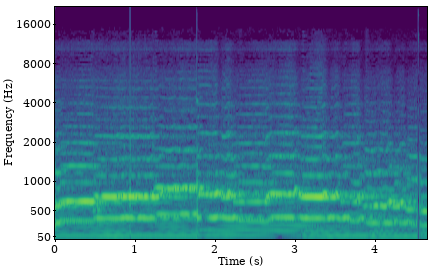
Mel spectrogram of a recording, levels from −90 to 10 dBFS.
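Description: At 0.93 s there is a brief jumbled moment where chunks are out of order. A short block of audio, consistent with a chunk of about 5.3 ms, plays one position late, after the block that should follow it. Nothing is missing, but the swapped order leaves hard joins that produce a short garbled moment.

From 1.74 to 1.78 s and again from 4.51 to 4.57 s there are short glitches caused by damaged data in a compressed stream. Corrupted bytes make the decoder misread those frames and lose sync until it locks onto a valid frame header, producing roughly 45 to 55 ms of disruption.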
